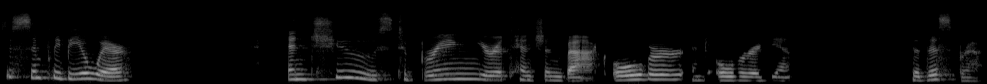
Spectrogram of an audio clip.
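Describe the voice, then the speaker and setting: A woman guiding a breathing meditation in a soft, calm voice with long pauses. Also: on the high side, low-quality recording. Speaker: meditation guide. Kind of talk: guided meditation.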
